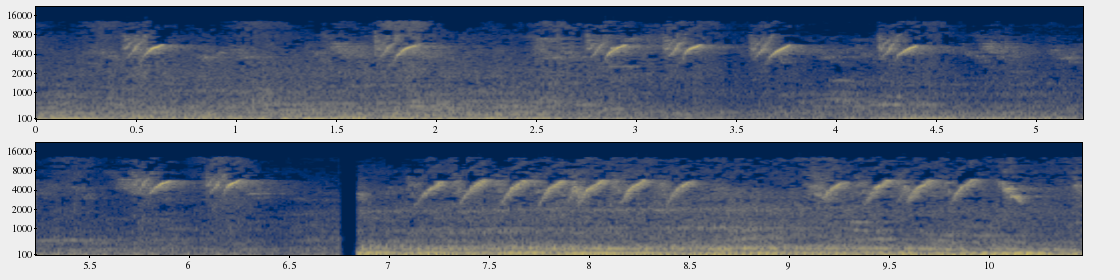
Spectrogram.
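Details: Purple sunbird, described as shiny purple or black-purple, singing and chirping in forest trees in spring in north-west Pakistan: quick bursts of three to six high, thin, down-slurred notes, repeated through the recording over a steady low rumble.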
